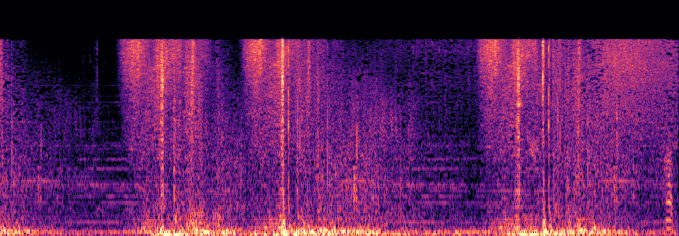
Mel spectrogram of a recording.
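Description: Confringo blast spell in Hogwarts Legacy, a heavy rumbling boom that swells and echoes, with a sharp crack at its peak and a second rolling swell a few seconds later.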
